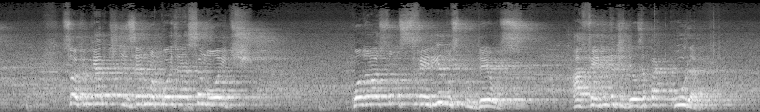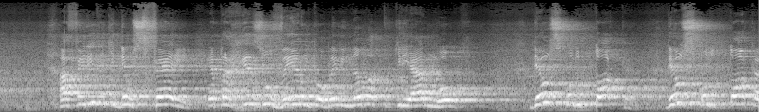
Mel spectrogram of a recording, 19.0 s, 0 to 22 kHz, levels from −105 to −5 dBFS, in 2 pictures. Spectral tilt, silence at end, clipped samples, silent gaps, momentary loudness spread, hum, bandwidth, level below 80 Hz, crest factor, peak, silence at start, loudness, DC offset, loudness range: -4 dB/octave; 0 s; under 0.1%; none; 17 LU; none; 15.5 kHz; -62 dBFS; 14 dB; 0 dBFS; 0 s; -13 LUFS; under 0.1%; 3 LU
